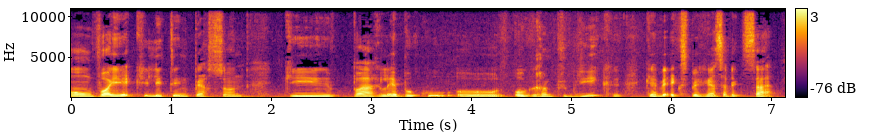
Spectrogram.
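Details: Man who stutters, speaking non-native French, who says his stuttering often involves silent blocks; stuttering.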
